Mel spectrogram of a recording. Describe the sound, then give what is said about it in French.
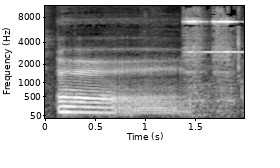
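A door's electric bell rings in a home on rue du Faubourg Saint-Martin: a loud buzzing tone turns into a rattling pulse, then a bright, high-pitched ring carries on to the end. “Et ça, c'est une sonnette de porte.”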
